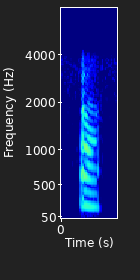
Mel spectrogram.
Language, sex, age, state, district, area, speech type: Manipuri, female, 18-30, Manipur, Chandel, rural, conversation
